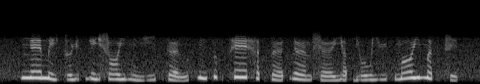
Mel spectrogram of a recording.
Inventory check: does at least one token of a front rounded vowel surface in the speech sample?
yes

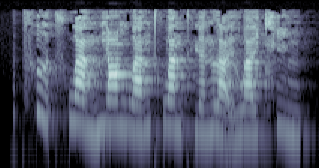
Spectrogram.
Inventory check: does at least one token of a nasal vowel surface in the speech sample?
no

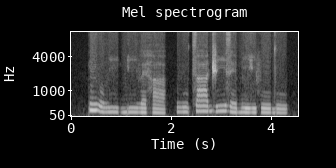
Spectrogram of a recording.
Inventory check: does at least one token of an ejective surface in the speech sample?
no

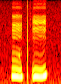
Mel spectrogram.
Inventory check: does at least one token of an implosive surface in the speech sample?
no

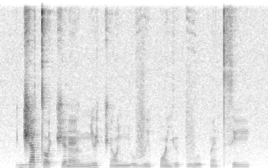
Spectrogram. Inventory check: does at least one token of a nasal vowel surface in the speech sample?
yes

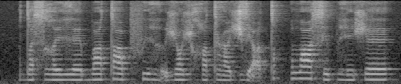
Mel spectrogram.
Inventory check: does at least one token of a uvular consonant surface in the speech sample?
yes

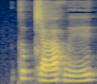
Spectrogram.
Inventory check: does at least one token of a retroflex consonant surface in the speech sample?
no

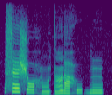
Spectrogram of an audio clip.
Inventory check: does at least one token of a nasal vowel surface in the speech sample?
yes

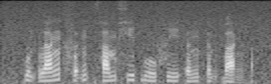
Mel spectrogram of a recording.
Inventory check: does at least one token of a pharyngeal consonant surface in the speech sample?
no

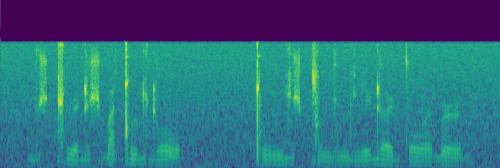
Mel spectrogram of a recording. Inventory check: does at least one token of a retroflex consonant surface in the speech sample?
yes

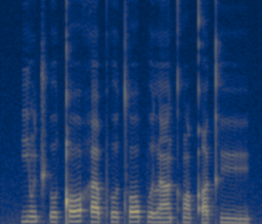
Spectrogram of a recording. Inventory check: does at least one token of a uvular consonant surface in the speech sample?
yes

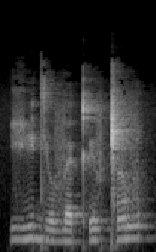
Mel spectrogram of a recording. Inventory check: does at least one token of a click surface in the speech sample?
yes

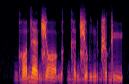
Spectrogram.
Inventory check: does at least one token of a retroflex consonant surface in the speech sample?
yes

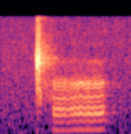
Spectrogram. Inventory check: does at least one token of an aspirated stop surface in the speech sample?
yes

